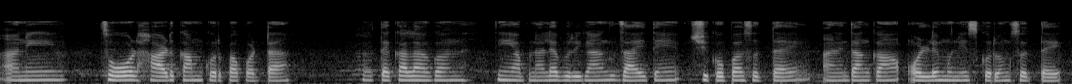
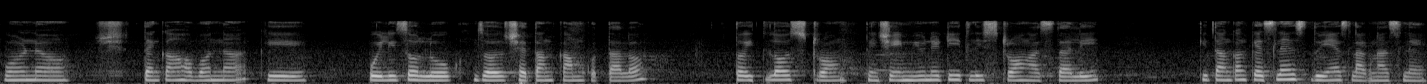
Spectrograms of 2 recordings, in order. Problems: none marked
